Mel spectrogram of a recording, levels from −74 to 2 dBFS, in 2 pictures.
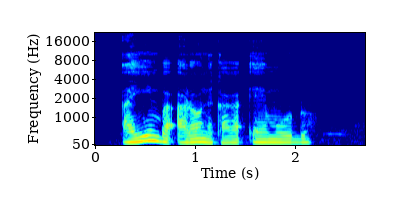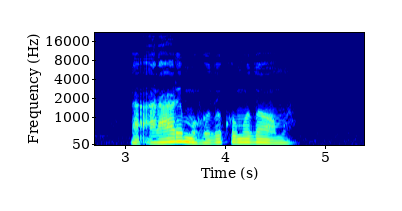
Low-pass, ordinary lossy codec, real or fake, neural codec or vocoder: none; none; real; none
